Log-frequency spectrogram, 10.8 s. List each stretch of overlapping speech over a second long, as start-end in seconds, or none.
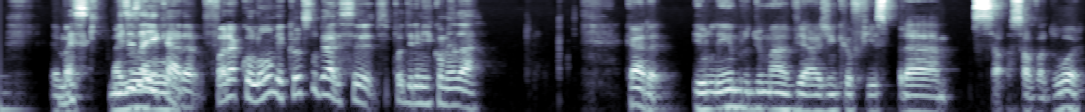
0.6-1.9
